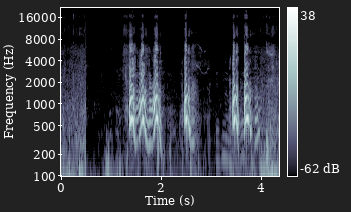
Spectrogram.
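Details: Fast asleep and dreaming, a Finnish Lapphund lets out a burst of three wavering, yelping whimpers, a single yip, then two more quick whimpers, with quiet breathing between.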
